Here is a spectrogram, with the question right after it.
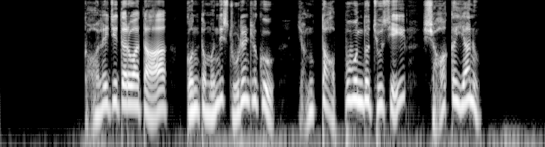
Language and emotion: Telugu, surprised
